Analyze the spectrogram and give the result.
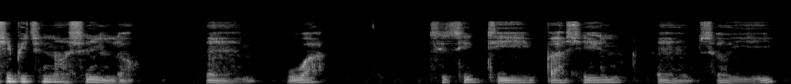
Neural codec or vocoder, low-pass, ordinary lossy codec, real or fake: none; none; none; real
